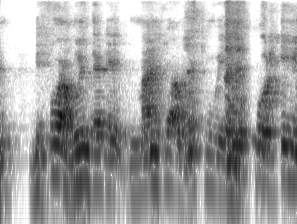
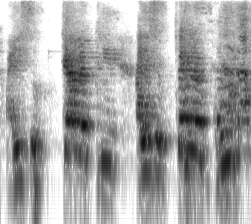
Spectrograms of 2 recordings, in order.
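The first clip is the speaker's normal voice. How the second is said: very high, amused exclaiming; exuberant testimony; 11 semitones higher than usual. Real, not acted. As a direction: marvel at your own past in a high, laughing voice. Exuberant testimony of humble beginnings.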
